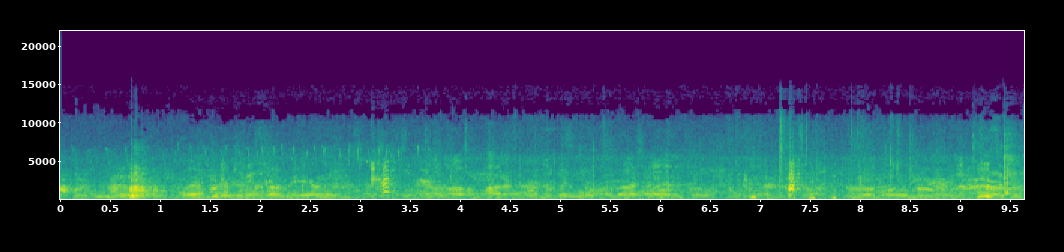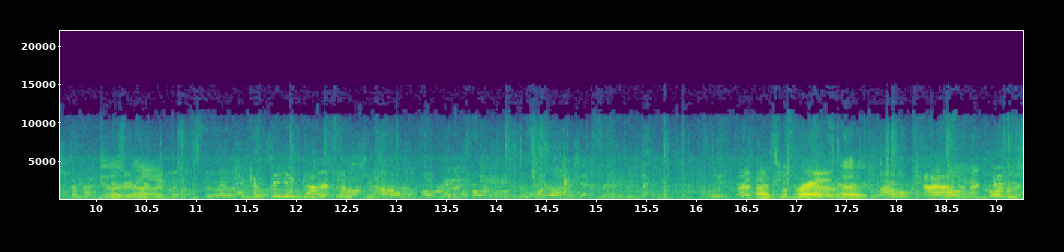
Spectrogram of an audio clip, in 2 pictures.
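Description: Several young women chat and laugh nearby, outdoors.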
